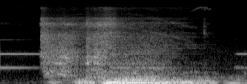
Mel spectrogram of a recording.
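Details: 2011 Dodge Ram cranks for about two seconds in a low steady rumble but never fires; crank no start. Loaded circuit test on the fuel pump found ground fine but about a two-volt drop on the power feed, suspected faulty power feed.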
